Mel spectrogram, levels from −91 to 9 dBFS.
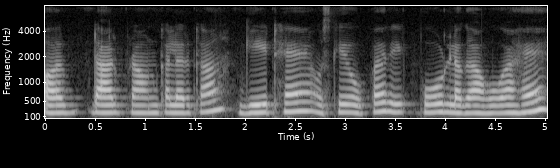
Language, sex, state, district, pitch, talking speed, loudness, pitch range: Hindi, female, Uttar Pradesh, Muzaffarnagar, 205 Hz, 155 wpm, -18 LUFS, 200-220 Hz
